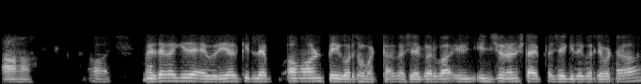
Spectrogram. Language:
Konkani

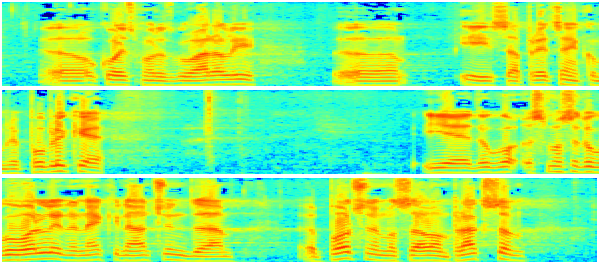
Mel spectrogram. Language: Serbian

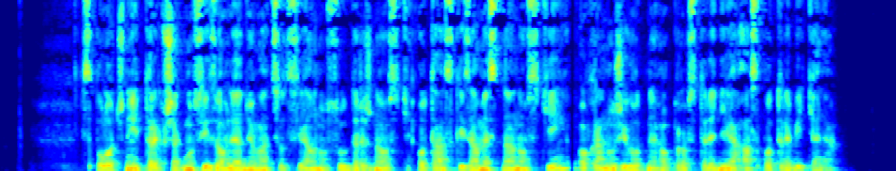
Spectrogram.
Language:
Slovak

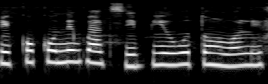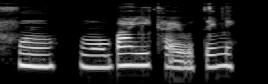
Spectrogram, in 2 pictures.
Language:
Yoruba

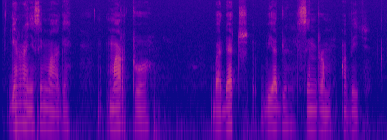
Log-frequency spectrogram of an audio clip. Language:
Luo (Kenya and Tanzania)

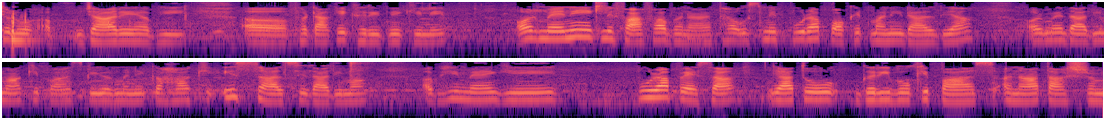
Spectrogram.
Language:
Hindi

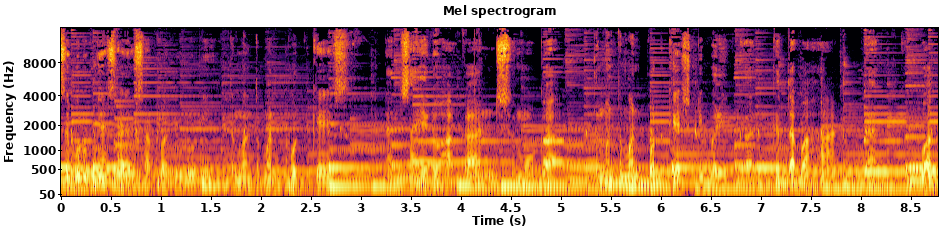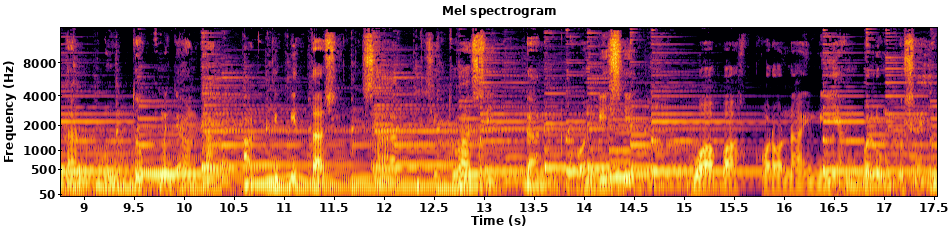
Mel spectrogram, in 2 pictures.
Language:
Indonesian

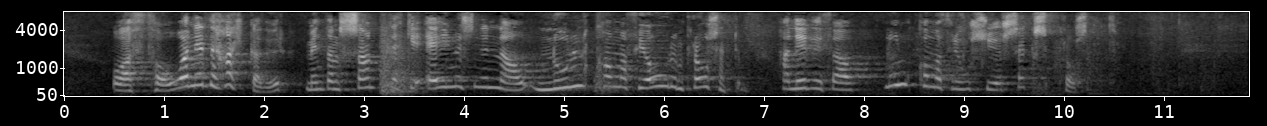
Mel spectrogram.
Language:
Icelandic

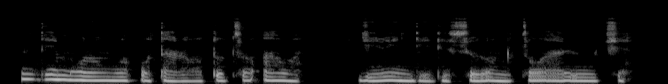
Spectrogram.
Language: Igbo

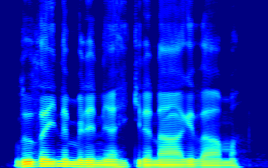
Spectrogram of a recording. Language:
Kikuyu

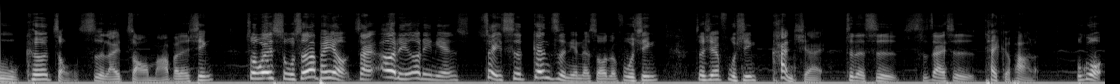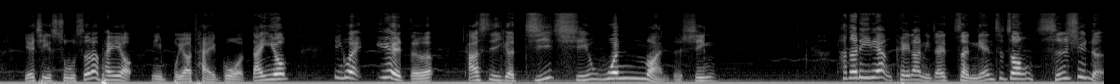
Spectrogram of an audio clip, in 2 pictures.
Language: Chinese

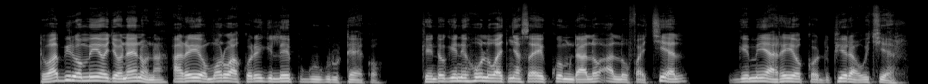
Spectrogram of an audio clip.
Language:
Luo (Kenya and Tanzania)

